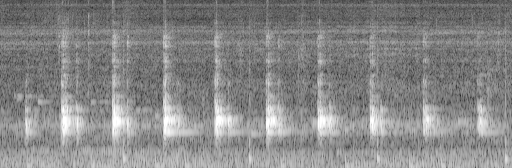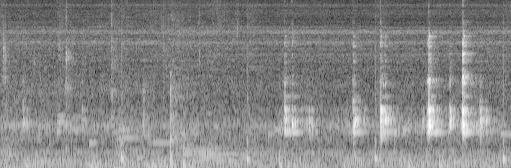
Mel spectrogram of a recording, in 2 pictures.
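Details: German mantle clock that stopped after running down, crutch and pallets being adjusted: crisp ticks about two per second fading and returning unevenly; escapement not yet in beat.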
